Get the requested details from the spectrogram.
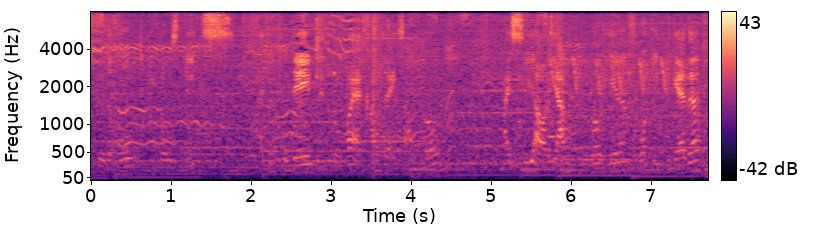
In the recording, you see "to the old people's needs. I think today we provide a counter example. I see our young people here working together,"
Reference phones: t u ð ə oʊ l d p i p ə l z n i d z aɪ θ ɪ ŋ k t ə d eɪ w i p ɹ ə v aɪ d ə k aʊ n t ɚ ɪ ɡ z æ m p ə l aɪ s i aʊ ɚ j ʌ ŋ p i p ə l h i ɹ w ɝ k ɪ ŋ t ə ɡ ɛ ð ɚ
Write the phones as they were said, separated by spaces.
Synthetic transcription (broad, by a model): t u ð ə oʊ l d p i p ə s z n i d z aɪ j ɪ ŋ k t ə d eɪ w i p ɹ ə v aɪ ə k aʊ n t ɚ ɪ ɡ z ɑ m p ə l aɪ s i aʊ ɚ j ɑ ŋ p i p ə l h i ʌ w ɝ k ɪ ŋ t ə ɡ ɛ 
